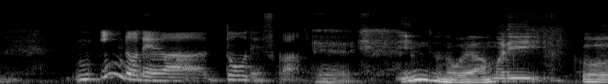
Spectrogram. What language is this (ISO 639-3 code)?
jpn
